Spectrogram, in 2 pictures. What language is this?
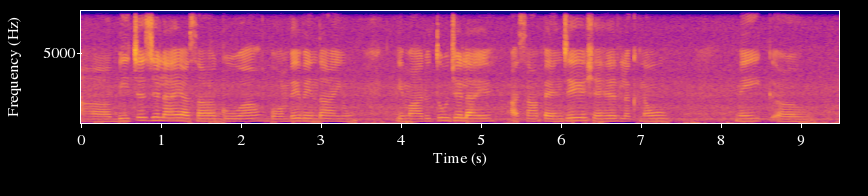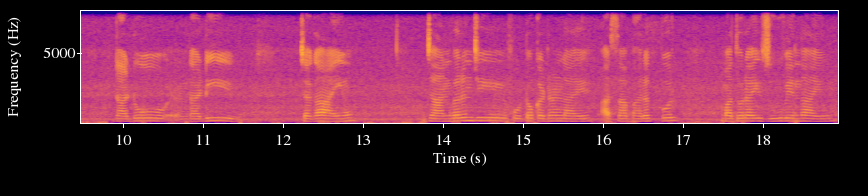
Sindhi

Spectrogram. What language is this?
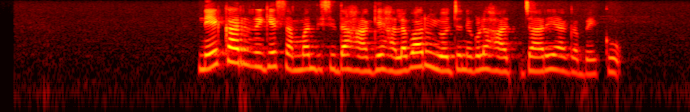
Kannada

